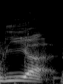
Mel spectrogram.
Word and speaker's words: Syria: How do you pronounce Syria the right way? – Syria. – Isn't it Surya or something like that? – Surya.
